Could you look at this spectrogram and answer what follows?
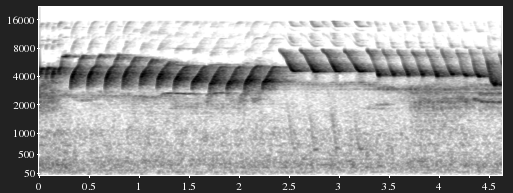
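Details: Canary singing to prompt breeding: a chain of rolling downslurred notes repeated about four times a second, then a higher, faster series of similar notes dropping lower at the end.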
